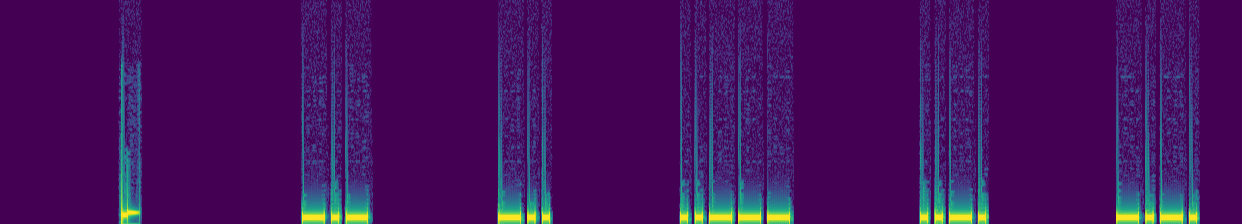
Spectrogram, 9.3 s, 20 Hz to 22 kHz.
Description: Morse code, heard as a keyed tone, about 23 wpm, spaced as for 8 wpm, 700 Hz. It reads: KD2FC
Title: USA Call Signs - 6x Character Spacing - 22wpm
